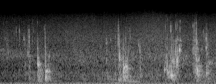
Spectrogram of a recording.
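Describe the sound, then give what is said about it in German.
Water laps and splashes softly against a boat drifting with its engine off on a coastal sea just after a storm has calmed; a few gentle gurgling bursts rise and fade over a low, steady wash. “schon bald stellte Ashley den Motor ab und ließ das Boot treiben.”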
